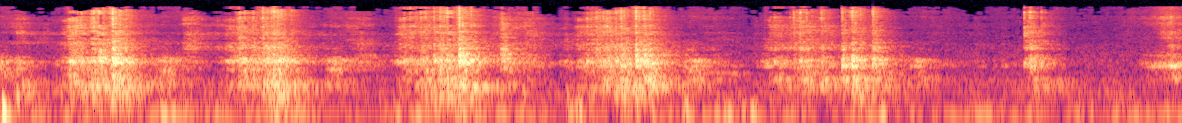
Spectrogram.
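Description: Chudidar top fabric being cut with scissors: a series of rasping snips and rubbing strokes in a steady rhythm, close and moderately loud, with no talking.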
